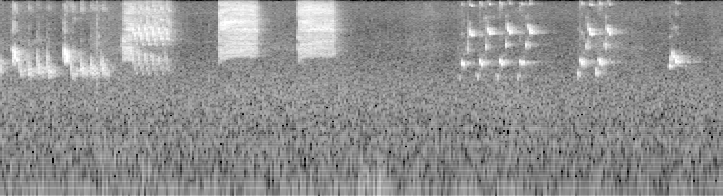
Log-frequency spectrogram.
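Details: A backyard Northern mockingbird sings for several minutes to win a female, in a varied medley: bursts of harsh, buzzy phrases, then quick clusters of bright chirps repeated in short series, each phrase shifting.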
